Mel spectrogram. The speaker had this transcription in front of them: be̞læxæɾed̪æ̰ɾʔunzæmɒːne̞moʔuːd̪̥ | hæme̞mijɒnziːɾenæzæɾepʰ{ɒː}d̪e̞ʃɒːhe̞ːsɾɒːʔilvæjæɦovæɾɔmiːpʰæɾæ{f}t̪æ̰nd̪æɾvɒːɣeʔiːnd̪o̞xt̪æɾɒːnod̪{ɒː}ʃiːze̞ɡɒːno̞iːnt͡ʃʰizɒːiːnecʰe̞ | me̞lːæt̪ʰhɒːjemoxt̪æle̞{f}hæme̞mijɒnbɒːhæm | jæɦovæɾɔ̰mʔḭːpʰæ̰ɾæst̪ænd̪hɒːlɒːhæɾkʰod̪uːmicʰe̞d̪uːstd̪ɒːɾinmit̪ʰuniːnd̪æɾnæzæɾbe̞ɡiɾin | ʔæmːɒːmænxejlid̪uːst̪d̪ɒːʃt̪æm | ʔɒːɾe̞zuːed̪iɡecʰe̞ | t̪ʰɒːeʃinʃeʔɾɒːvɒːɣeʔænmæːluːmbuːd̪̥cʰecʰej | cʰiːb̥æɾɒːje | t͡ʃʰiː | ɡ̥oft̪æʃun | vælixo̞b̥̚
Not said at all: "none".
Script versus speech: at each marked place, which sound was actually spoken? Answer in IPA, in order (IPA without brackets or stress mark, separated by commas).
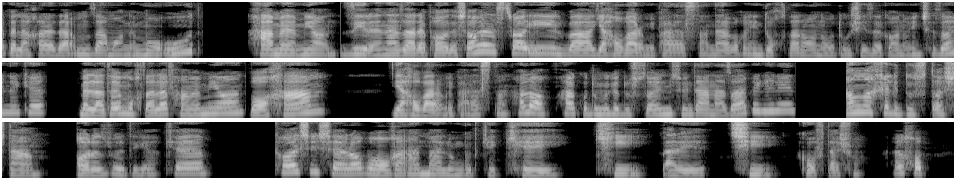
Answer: ɒː, s, uː, f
